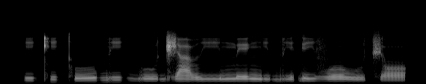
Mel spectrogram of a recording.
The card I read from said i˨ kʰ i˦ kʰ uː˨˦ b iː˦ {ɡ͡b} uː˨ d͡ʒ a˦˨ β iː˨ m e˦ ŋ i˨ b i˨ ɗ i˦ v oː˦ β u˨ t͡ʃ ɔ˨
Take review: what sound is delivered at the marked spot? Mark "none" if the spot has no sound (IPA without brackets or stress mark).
ɡ͡b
